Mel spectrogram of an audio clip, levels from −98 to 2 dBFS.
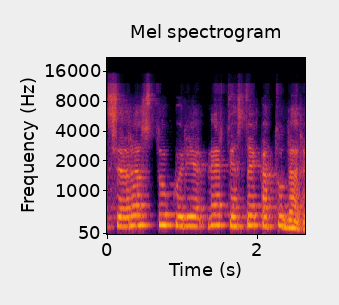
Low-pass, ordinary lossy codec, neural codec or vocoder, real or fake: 14.4 kHz; Opus, 16 kbps; none; real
